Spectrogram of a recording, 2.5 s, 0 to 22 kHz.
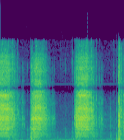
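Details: WPL B-1 1:16 RC military 4x4 truck, stock steering servo, at power-on: harsh high gritty buzzing in half-second bursts about once a second; steering servo chatter suspected, upgrade to different ESC and servo recommended.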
